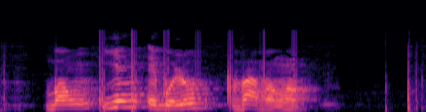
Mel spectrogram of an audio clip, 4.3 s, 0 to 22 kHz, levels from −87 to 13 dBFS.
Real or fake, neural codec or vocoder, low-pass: real; none; 7.2 kHz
